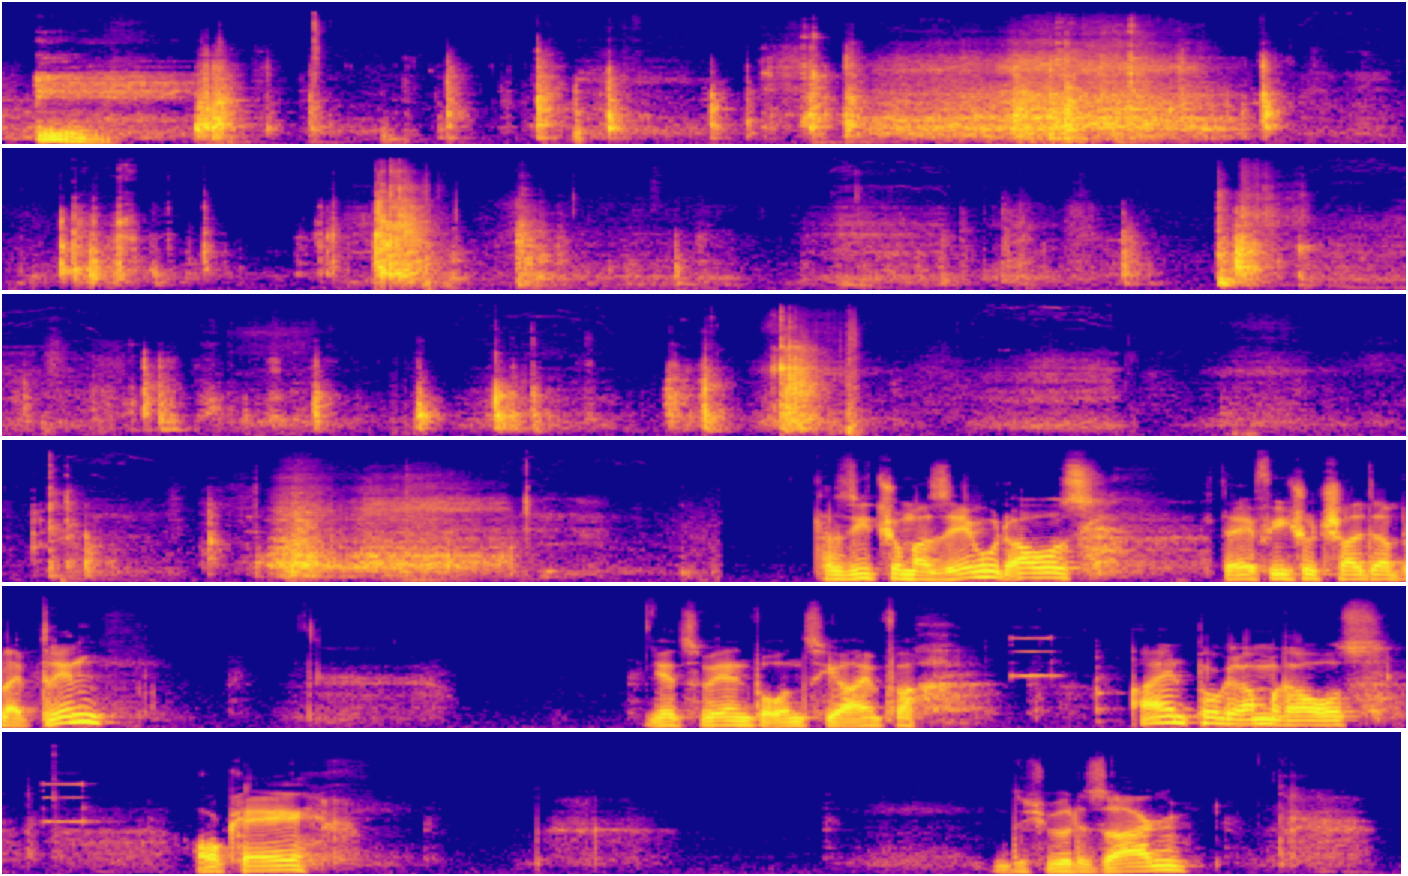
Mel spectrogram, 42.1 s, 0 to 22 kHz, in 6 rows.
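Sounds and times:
rustling and scraping handling noise: 0:01.0 - 0:23.7.

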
